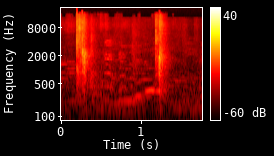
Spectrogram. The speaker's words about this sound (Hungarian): Mindenki tapsoljon.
